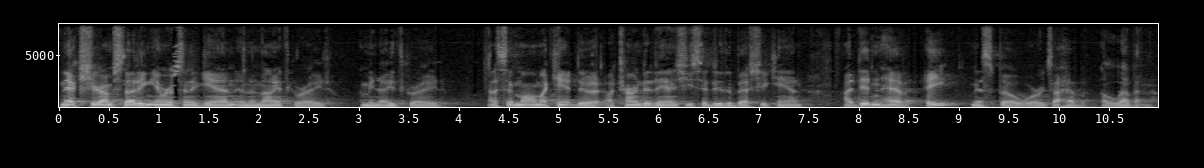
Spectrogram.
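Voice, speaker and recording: A man's medium-pitched voice with a Texan accent, monotone and flat, at a moderate pace. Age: 70s. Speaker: speaker at a college event. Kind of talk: speech at a ribbon cutting.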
